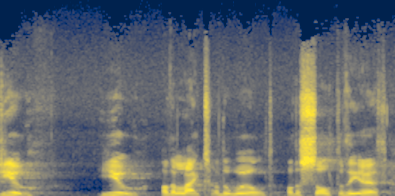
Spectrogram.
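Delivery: "You" repeated after a pause, singled out; emphatic YOU. Retold or imitated. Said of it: "It's not a general thing".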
